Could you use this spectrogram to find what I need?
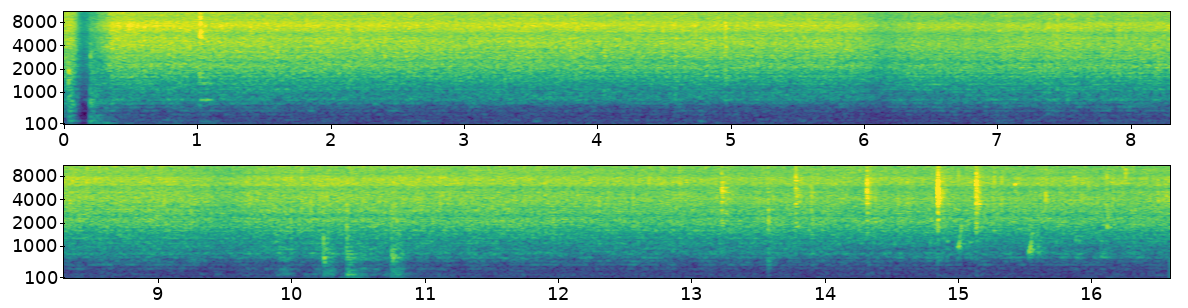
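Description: Food sizzles steadily in a hot frying pan.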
